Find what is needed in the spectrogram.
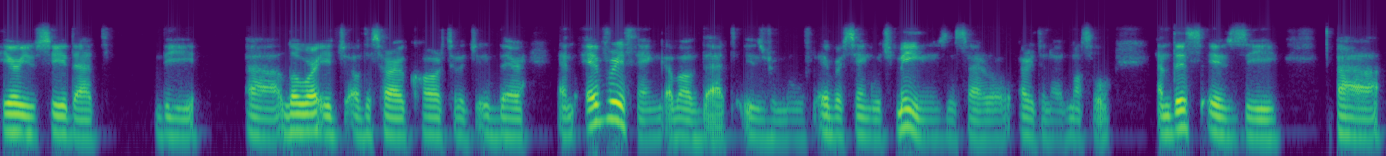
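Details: Adult male speaker; typical speaker.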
